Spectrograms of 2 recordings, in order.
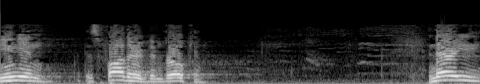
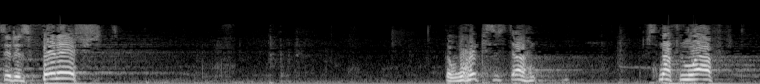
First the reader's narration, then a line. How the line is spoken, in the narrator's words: He cries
